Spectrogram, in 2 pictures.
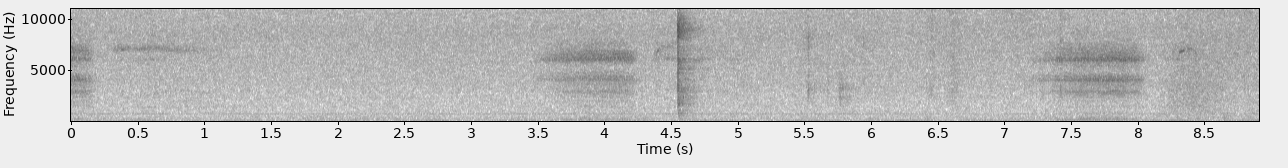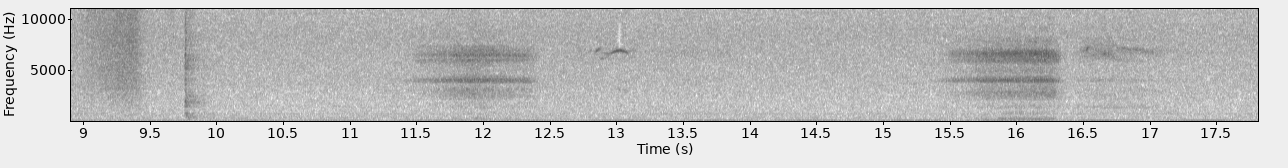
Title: DOG 🐕 SNORING 😴 LOUD-#Shorts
